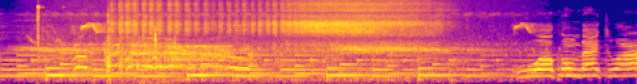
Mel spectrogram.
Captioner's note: snake hisses; rooster crows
